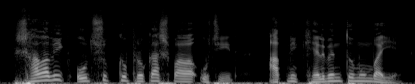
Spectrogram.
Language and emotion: Bengali, neutral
